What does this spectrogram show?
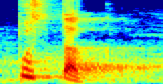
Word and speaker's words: पुस्तक: पुढं पुस्तक, पुस्तक, पुस्तक, पुस्तक। देखिए पुस्तक किताब, तो इसका सही उच्चारण है पुस्तक, पुस्तक। प में छोटी ऊ की मात्रा, आधा स, पूरा त और पूरा क, तो पुस्तक, ये गलत हो गया, ये नहीं होगा।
